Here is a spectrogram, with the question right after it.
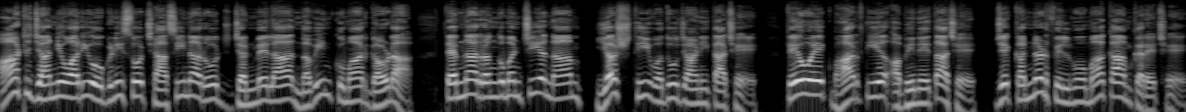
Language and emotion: Gujarati, neutral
